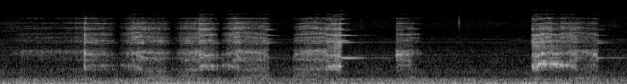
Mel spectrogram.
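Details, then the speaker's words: Honda after brake bleeding and e-brake adjustment: rhythmic metallic scraping in bursts as wheel is turned by hand, rear rotor hitting caliper bracket; owner suspects worn parts. "so this roadie right here is hitting this bracket back here I don't know if even go to see it but it's hitting rate they're gonna stop still hits little stops"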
